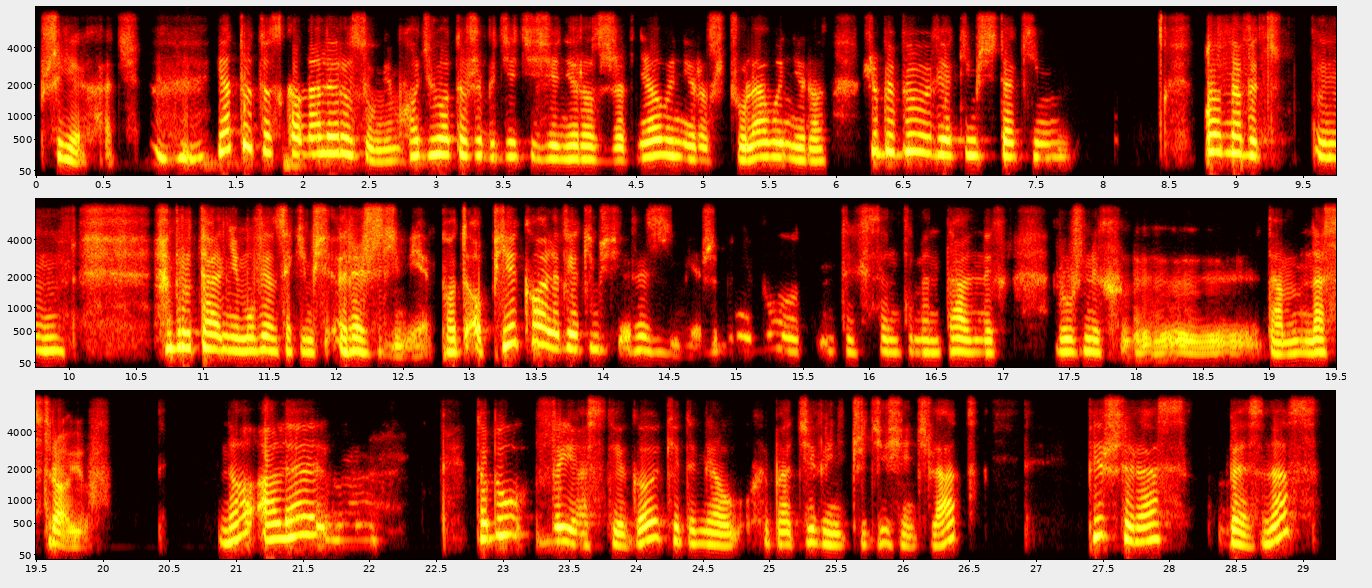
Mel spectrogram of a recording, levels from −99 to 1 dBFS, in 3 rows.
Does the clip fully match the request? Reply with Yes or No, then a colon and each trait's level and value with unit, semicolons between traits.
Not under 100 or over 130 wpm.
Yes: average, 125 wpm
